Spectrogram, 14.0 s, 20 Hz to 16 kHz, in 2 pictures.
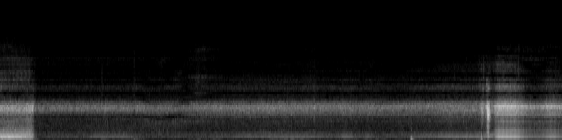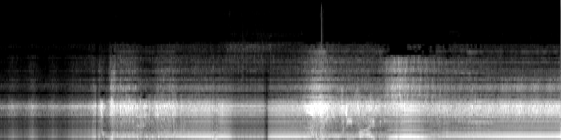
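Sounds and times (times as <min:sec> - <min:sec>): loud buzzy electronic drone: 0:05.4 - 0:14.0.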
